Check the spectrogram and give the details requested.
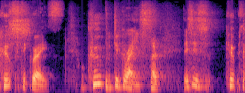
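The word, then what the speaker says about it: coup de grâce: the first one the first them the first pronunciation is one that is I think is very very very common and that is coup de Gras this degrades coup de grace so this is Coupe de grace yes so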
